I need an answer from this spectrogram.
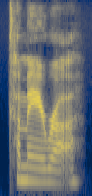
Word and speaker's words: camera: Camera. Natural pronunciation. We drop the e. It becomes two syllables.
